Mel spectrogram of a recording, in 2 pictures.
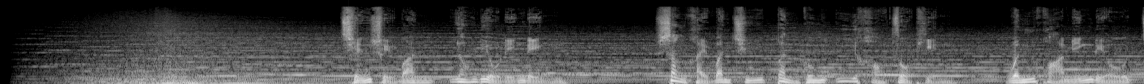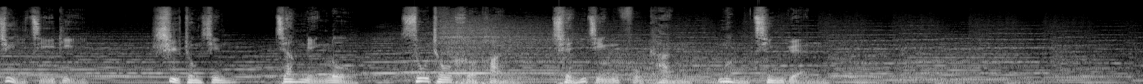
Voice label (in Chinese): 男 房地产广告 宣传广告, 国语男声配音 大气抒情; 梦清缘宣传广告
